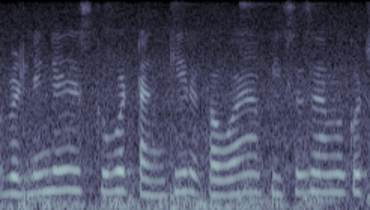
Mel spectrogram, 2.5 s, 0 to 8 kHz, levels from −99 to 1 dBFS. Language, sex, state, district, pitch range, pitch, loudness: Hindi, female, Uttar Pradesh, Deoria, 235-265 Hz, 260 Hz, -36 LUFS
